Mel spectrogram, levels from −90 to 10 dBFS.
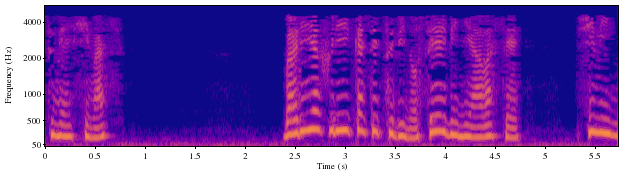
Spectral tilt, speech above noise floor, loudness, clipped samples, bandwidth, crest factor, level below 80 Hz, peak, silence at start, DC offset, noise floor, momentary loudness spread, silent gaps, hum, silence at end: -10 dB/octave; 26 dB; -26 LUFS; under 0.1%; 4.8 kHz; 14 dB; -52 dBFS; -12 dBFS; 0 s; under 0.1%; -51 dBFS; 8 LU; none; none; 0 s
